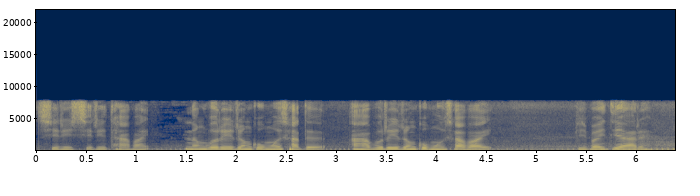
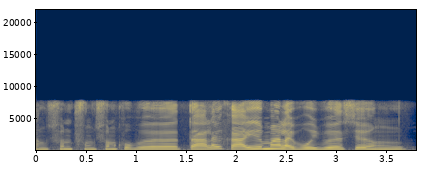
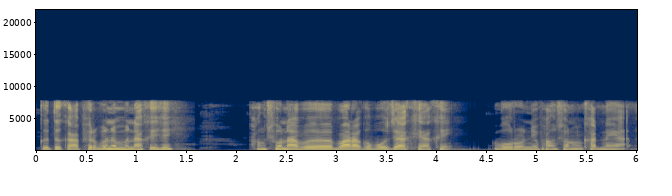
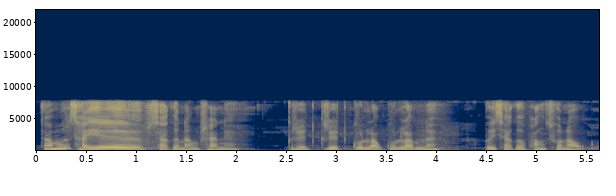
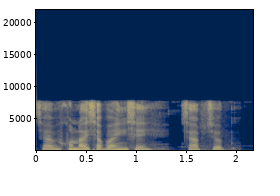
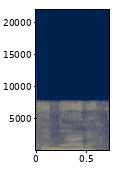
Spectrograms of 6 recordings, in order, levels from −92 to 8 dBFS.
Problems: constant background noise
